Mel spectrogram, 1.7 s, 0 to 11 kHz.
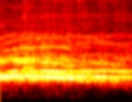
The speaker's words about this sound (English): Hello and welcome to FinTech Insider After Dark number 6. Crowd, can you please make some noise for us in Atlanta?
